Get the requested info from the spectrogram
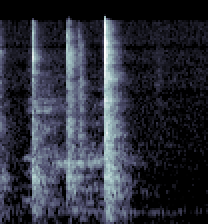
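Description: Otis elevator landing door sliding shut over its aluminium sill, with a few short knocks and rattles, the loudest about a second in.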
